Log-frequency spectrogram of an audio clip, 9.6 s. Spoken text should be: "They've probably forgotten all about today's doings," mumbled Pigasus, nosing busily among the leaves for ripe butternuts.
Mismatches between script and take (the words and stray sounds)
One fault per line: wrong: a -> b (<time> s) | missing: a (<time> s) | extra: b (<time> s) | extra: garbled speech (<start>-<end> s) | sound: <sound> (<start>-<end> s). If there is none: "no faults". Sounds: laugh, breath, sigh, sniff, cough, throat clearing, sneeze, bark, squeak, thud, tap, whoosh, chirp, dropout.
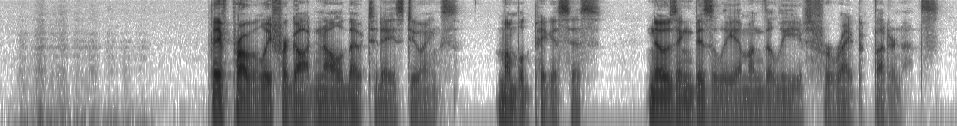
sound: breath (0.1-1.6 s)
